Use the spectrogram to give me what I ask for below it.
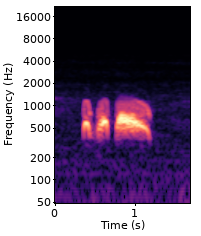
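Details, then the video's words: Decoy spotted dove calling to stir up wild rivals, giving a single mellow phrase: two brief coos followed by one drawn-out, slightly falling coo, with silence around it. "Cu Gáy Mồi Thúc/ Kích Bổi Mới Nhất | Chim cu mồi"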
